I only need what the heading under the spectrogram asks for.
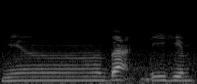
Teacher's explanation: nun mati berjumpa dengan ba, hukumnya iqlab, dibaca secara dengung, dan cara bacaannya seakan-akan menyebut huruf mim, akan tetapi bibir tidak bersentuh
